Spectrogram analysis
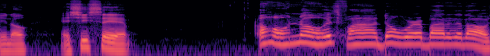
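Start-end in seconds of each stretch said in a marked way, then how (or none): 2.6-4.9 much higher, imitating a sweet lady brushing it off; lady's cheerful reply. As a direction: mimic her light, breezy "no problem" voice, quicker at the end.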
